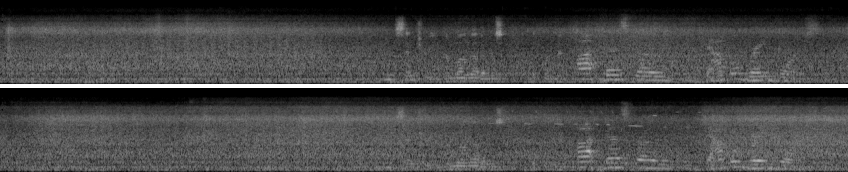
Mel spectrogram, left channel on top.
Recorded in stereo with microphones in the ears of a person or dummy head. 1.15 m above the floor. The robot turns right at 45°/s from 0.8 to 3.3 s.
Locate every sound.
3.8 s a man speaking: 30° left (ahead or behind), 0.7 m
5.7 s a woman speaking: 70° left (ahead or behind), 1.9 m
